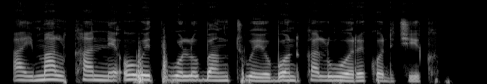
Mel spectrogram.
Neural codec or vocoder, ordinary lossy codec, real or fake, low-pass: vocoder, 44.1 kHz, 128 mel bands every 256 samples, BigVGAN v2; none; fake; none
